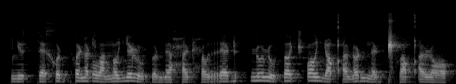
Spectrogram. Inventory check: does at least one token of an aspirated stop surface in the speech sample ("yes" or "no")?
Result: yes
